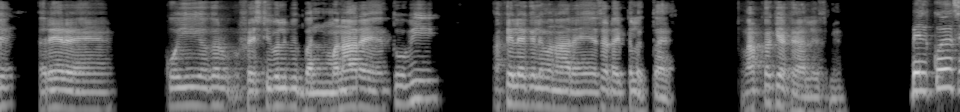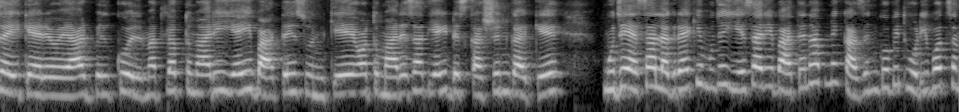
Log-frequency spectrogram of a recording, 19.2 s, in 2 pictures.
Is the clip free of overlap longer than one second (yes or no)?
yes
